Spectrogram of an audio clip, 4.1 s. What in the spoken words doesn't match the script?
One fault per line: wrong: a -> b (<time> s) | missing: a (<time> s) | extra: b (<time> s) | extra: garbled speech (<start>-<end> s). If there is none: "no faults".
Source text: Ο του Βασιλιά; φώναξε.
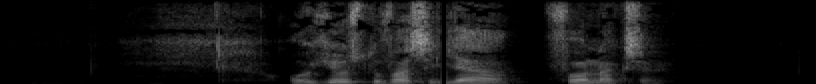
extra: γιος (1.6 s)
